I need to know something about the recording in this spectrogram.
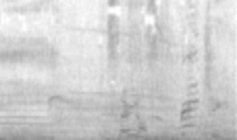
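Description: Cartoon soundtrack: background music with brief high-pitched character voices about a second in.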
